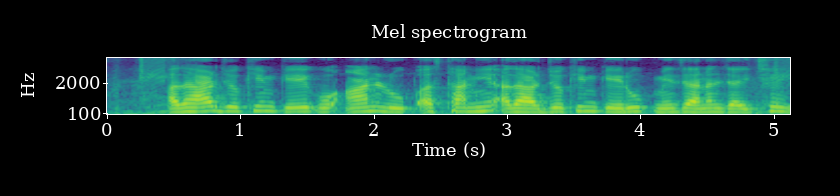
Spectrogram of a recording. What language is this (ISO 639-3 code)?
mag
